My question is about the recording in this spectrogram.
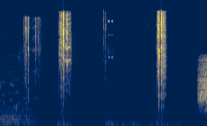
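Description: Three short, sharp shutter-like clicks, a second or two apart, with dead silence between them.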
